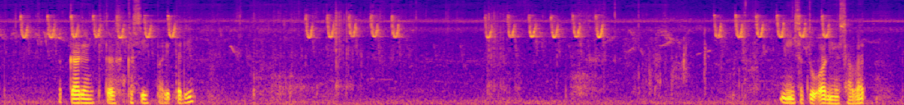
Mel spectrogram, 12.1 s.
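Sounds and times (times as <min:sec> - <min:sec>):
bird high chirps: 0:00.0 - 0:11.6.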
